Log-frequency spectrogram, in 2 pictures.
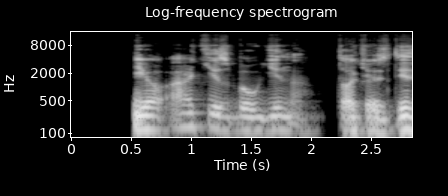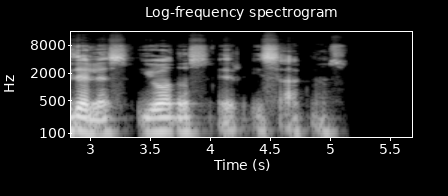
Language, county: Lithuanian, Vilnius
